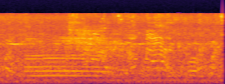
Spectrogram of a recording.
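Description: Bus running at highway speed, heard from inside the cabin as a steady drone. Near the start a held, slightly falling pitched sound lasts under a second, and bits of voice follow.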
